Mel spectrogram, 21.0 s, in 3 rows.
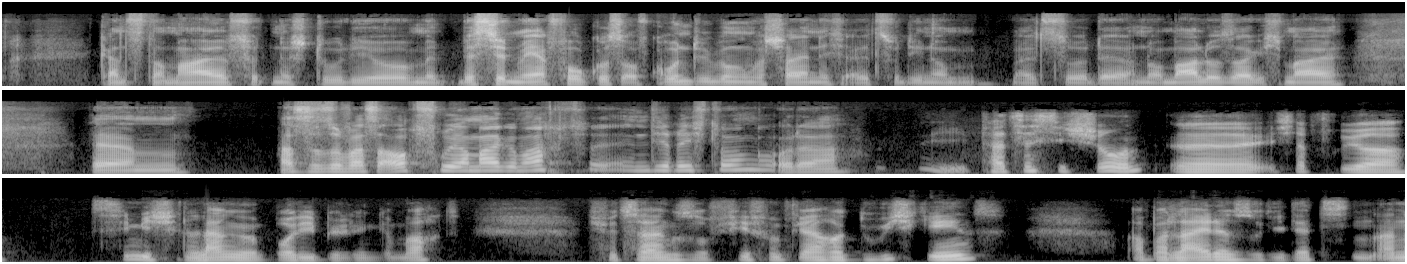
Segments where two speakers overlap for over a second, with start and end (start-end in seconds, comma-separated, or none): none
